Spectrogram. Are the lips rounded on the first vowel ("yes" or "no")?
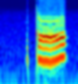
no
